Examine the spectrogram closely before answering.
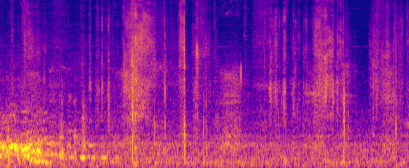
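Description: Pages of a paperback book being turned and rustling, with scattered light handling clicks, as the reader leafs through in search of a page.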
